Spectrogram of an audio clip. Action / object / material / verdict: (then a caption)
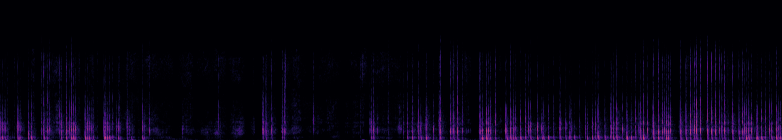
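tap / cardboard eyeshadow palette / cardboard / none. Long nails tap and scratch the cover and edges of a closed, dark, glossy cardboard eyeshadow palette held upright. The result is rapid, crisp, dry clicks mixed with bright, papery scratching, with no ring. A quieter, softer scratching stretch in the middle gives way to dense, fast tapping toward the end.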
